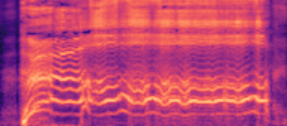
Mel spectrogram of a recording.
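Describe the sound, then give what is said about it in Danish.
A voice imitates people moaning at a yoga class: a long, loud moan drawn out for about three seconds with a wavering, quivering pitch, with no talking. “jeg har jo også været til yogatimer, hvor folk altså stønnede, som om det lød, som om de blev klippet, altså fuldstændig sønder øh.”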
